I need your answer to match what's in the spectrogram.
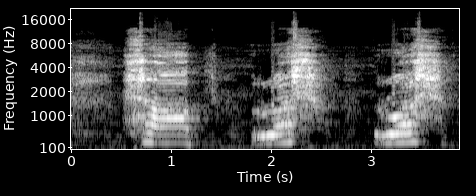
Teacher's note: हा को हलक से आवाज देनी है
